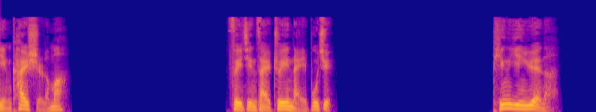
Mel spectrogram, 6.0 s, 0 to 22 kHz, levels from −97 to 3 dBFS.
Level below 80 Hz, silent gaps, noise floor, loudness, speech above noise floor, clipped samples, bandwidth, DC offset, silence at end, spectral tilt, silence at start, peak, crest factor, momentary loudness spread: -50 dBFS; 0.78-2.24 s, 3.43-4.88 s; under -90 dBFS; -20 LUFS; over 71 dB; under 0.1%; 12 kHz; under 0.1%; 0.4 s; -5.5 dB/octave; 0 s; -2 dBFS; 22 dB; 10 LU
